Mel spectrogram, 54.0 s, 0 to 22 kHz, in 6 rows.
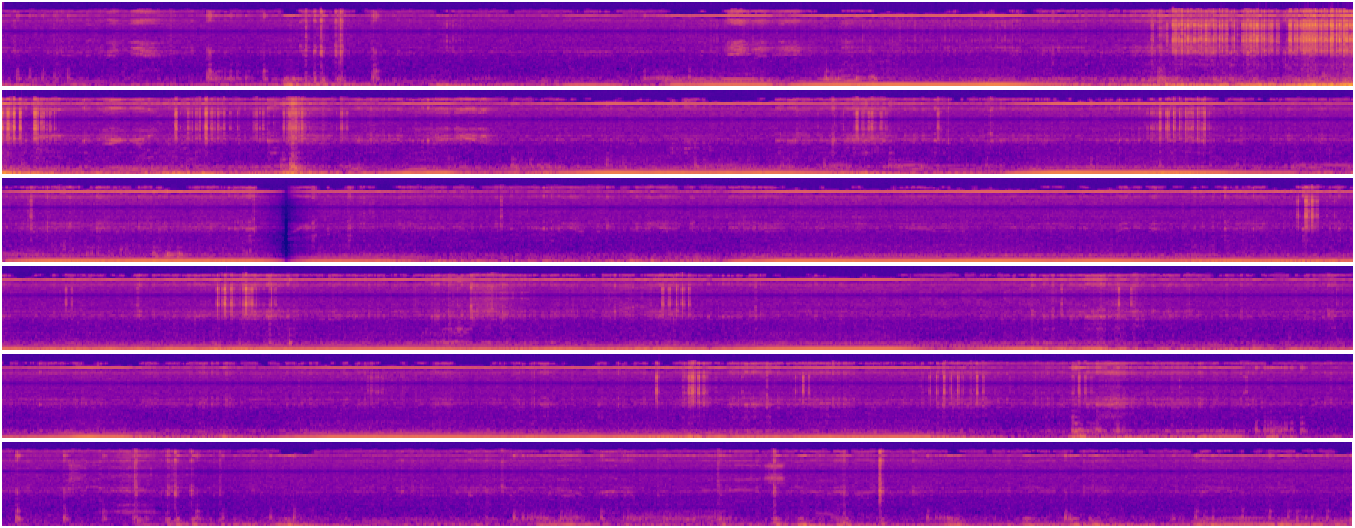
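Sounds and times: car engine rumbling: 0.0 - 54.0.

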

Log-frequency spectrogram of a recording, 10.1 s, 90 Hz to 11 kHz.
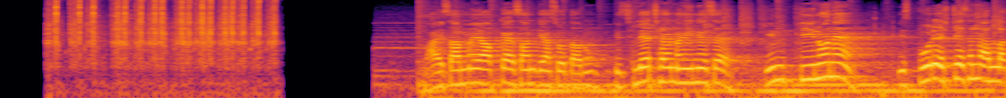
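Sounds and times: typewriter keystroke clicks: 0.5 - 2.8.

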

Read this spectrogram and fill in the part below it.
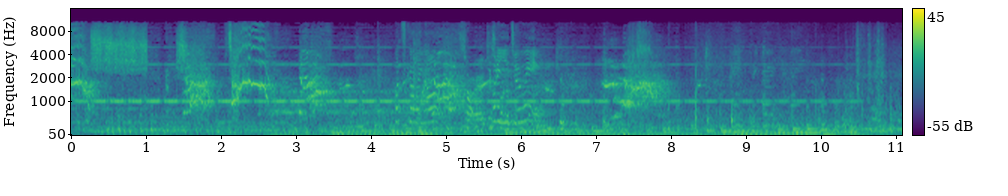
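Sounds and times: background music: 0.0 - 11.0.

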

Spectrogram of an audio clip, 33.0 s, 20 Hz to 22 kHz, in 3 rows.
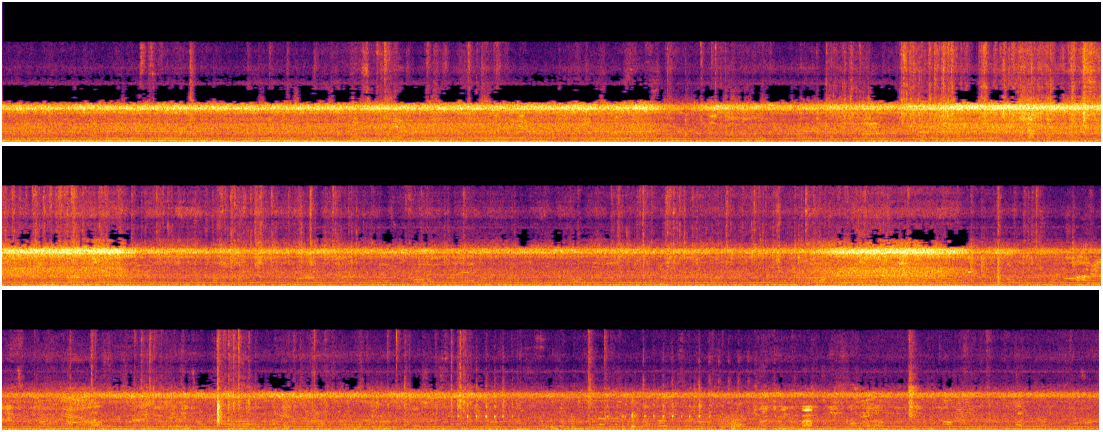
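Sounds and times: train engine hum: 0.0 - 32.9
wheel-on-rail rumble: 0.0 - 32.9.

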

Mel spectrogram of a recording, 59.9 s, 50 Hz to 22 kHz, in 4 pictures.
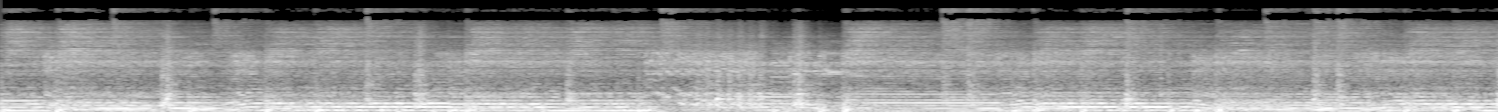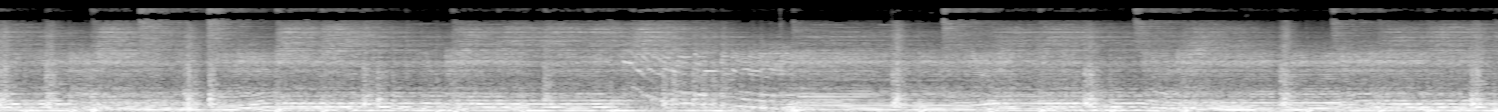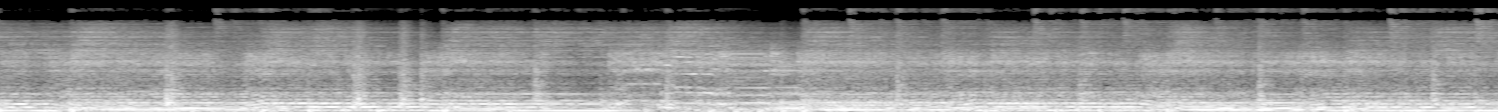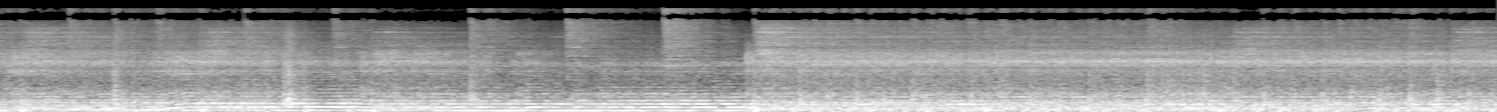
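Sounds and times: distorted electric guitar riff: 0.0 - 59.9
drum kit: 0.0 - 59.9.

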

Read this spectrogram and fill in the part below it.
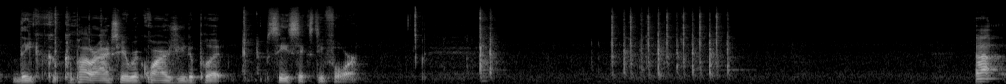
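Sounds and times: computer keyboard typing: 0.5 - 1.2, 4.8 - 5.1, 5.9 - 7.5.

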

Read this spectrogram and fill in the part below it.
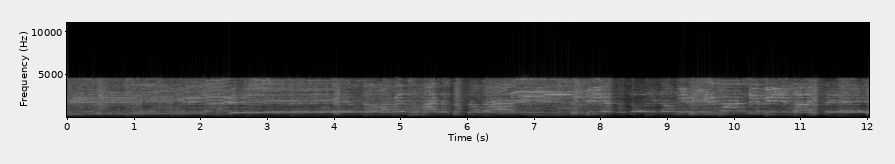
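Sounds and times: band accompaniment: 0.0 - 12.0
voices singing together: 0.0 - 12.0.

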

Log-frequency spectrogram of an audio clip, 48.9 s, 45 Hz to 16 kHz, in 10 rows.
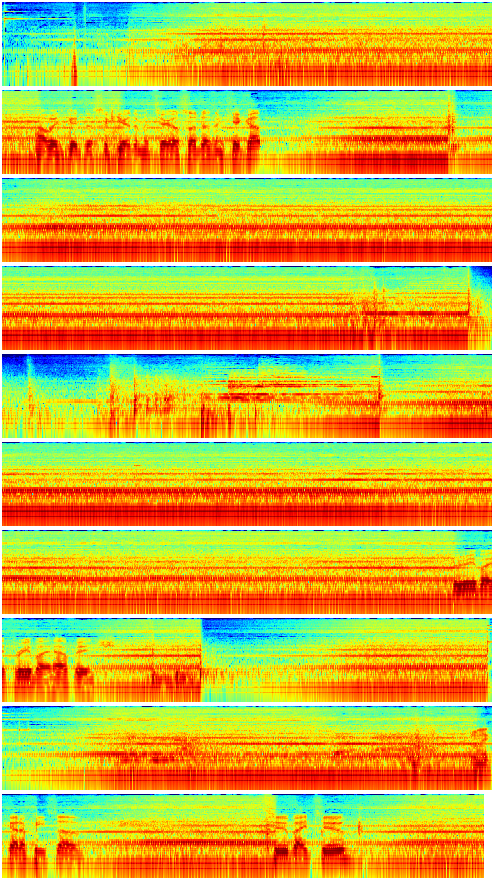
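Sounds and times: machine shearing steel: 0.0 - 19.4, 20.9 - 48.9
hydraulic machine humming: 0.0 - 48.9.

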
